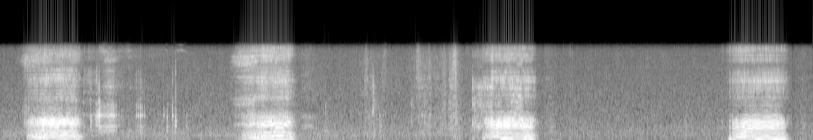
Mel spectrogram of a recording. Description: This is my brother snoring his head off..... every night I hear this through the whole house, even with his and my door shut! help!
